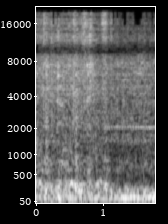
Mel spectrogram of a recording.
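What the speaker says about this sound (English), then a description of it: "the one running the big belt for the woodworking equipment on the other side on their line shaft here is this Ruston, which is an English engine" A Ruston English stationary engine drives a line shaft belt for woodworking equipment, with a steady, continuous low running rumble that stays close and even throughout.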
